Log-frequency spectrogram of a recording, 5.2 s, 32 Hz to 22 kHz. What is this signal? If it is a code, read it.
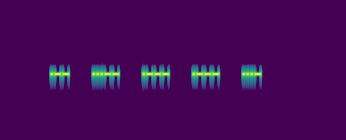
Morse code, heard as a keyed tone, about 40 wpm, spaced as for 19 wpm, 700 Hz. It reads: W3JJV
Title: USA Call Signs - 5 Characters - 4x Character Spacing - 40wpm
